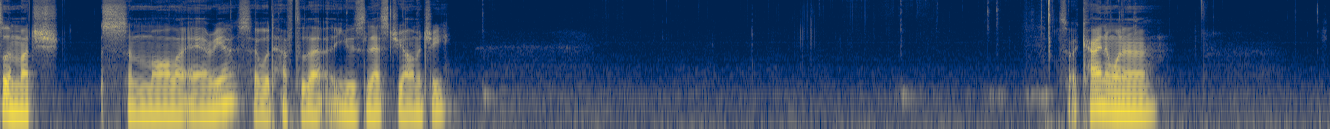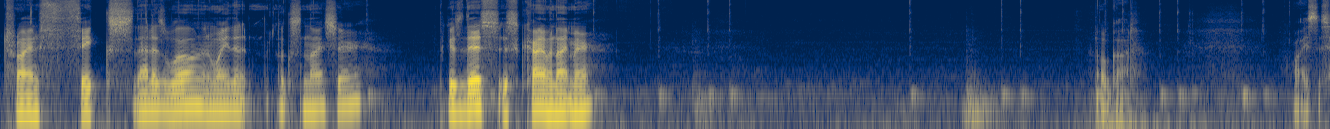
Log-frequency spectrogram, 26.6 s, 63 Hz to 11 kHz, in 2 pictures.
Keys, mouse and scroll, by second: 2.8 middle click, 4.6-6.3 scroll up 2, 9.3-11.1 middle drag, 9.9-11.1 drag, 15.5-18.0 scroll down 1, 17.0-18.8 middle drag, 18.6-19.6 scroll up 3, 19.3 middle click, 19.6-20.4 scroll down 2, 20.4 middle click, 20.4-22.4 scroll down 1, 22.5 middle click, 24.1-25.2 scroll down 3, 25.2 scroll up 2, 25.2-25.8 middle drag, 25.5 scroll down 1, 26.0 middle click, 26.2-26.5 scroll down 2.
